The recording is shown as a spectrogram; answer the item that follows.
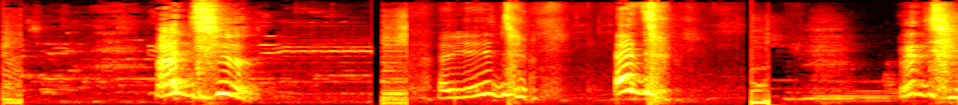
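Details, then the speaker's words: Chinese woman with allergy, nose sore from blowing, possibly for two weeks; she says she is about to sneeze, then gives several forceful wet sneezes amid brief speech over soft background music; sneezing. "我操为什么啊？等一下，我要打喷嚏。"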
